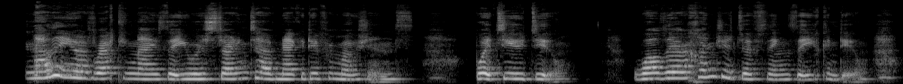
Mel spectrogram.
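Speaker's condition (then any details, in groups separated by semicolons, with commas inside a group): Cerebral palsy, athetoid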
